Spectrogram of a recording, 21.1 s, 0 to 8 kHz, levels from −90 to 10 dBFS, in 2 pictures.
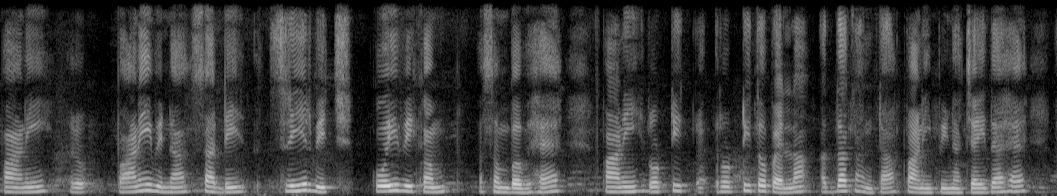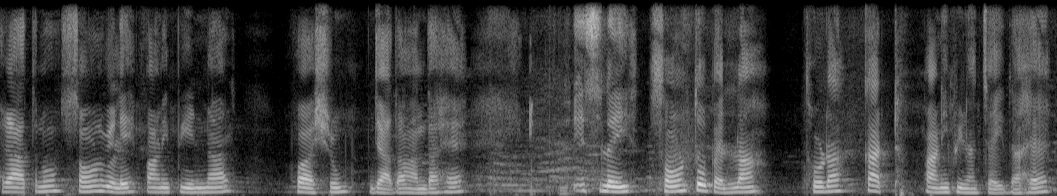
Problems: continuous background conversations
